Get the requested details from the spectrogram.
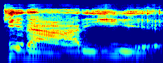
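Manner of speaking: put-on Boston Italian tough-guy voice. Mocking what outsiders expect New Yorkers to say: mock Boston Italian mob accent. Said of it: "that sounds like some Boston Italian shit".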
